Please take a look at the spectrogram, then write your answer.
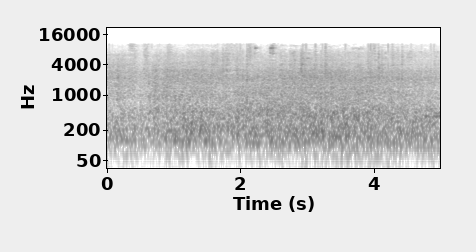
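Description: A night local train at a snowy rural station makes a steady dense rumble of rolling wheels and carriage noise, constant and fairly close throughout, with no voices.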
